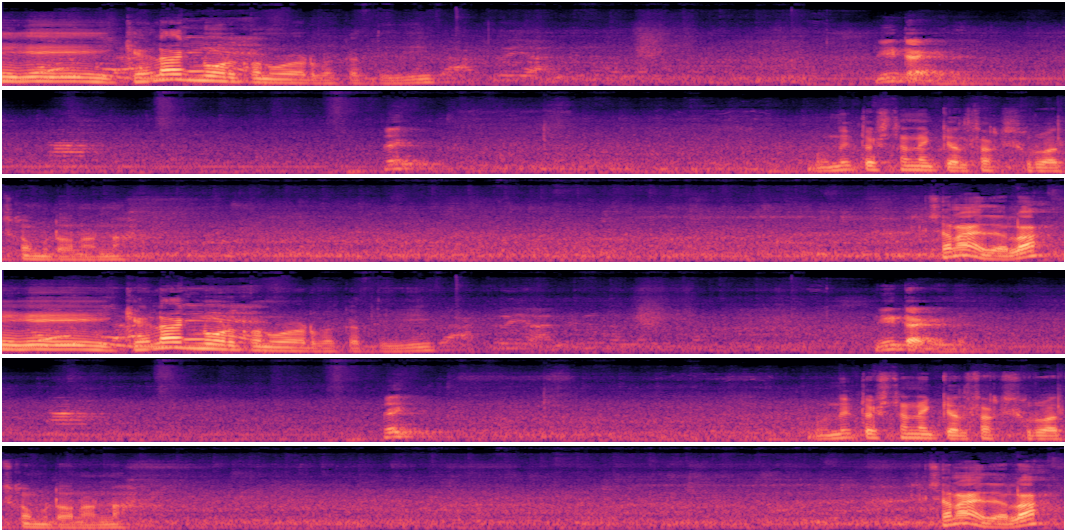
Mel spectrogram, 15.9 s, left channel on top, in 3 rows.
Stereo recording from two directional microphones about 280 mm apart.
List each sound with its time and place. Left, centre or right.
0.0 s speech: centre
4.4 s speech: centre
7.2 s speech: centre
9.5 s speech: centre
15.2 s speech: centre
